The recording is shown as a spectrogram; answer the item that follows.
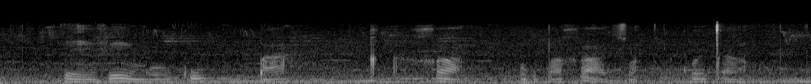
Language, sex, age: Xhosa, male, 19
